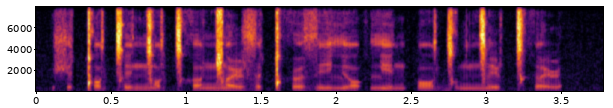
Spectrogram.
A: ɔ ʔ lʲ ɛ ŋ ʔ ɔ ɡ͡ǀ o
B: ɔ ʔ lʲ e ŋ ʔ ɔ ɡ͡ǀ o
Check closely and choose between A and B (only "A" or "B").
B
